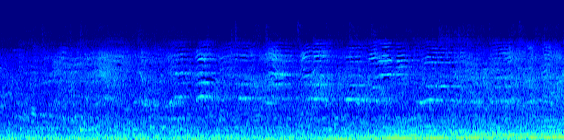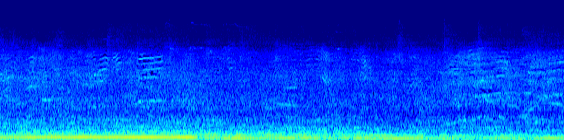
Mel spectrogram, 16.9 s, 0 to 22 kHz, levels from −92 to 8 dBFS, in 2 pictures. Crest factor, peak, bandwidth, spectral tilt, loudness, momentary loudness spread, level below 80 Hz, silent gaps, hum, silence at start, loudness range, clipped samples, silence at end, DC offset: 14 dB; -30 dBFS; 10.5 kHz; -6.5 dB/octave; -45 LUFS; 13 LU; -50 dBFS; none; none; 0 s; 11 LU; under 0.1%; 0 s; under 0.1%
